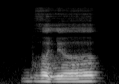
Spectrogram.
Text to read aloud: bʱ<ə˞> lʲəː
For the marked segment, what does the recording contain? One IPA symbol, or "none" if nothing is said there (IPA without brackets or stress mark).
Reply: ə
